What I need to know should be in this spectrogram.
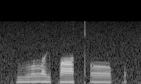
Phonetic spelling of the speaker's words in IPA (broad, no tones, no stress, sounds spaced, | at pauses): u lˠ i p ɑ tʼ ɔ p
